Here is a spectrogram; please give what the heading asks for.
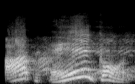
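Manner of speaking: drawn-out, wondering who are you; slow puzzled question. Retold or imitated. The stranger slowly asks his helper who he is. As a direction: ask آپ ہیں کون slowly, drawing out ہیں.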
